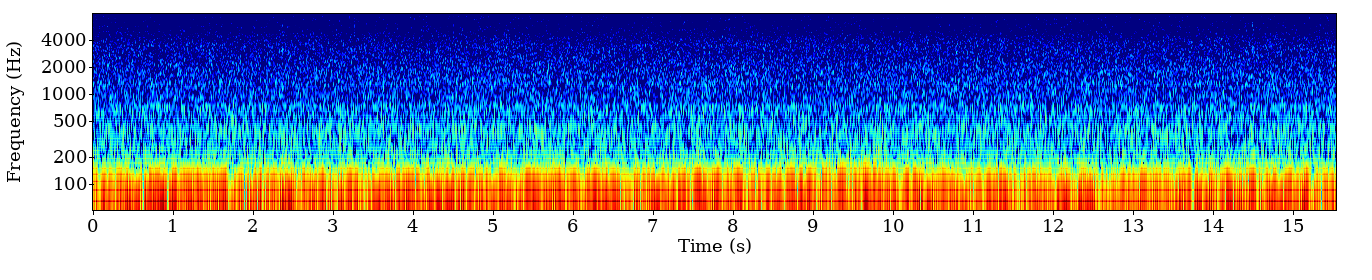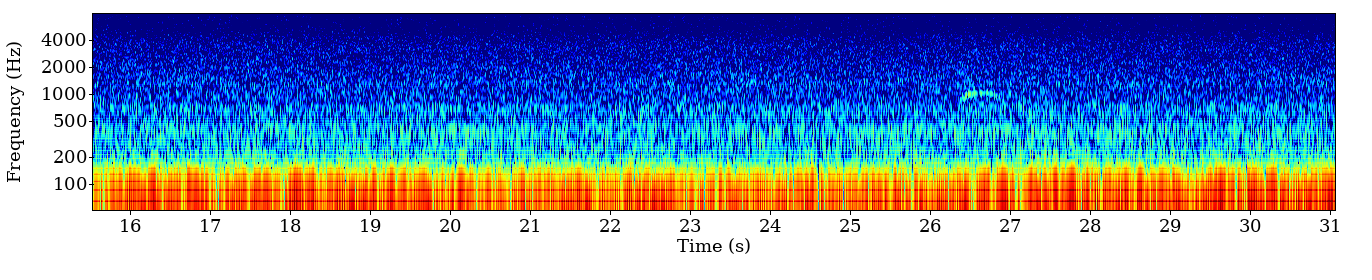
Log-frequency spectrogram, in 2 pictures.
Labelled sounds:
26.4	26.9	humpback whale, 0.86 to 1.2 kHz

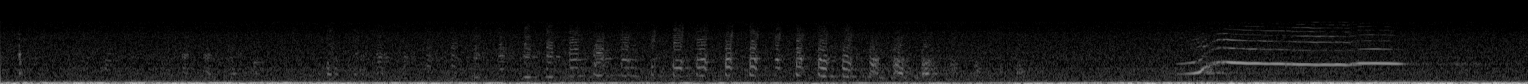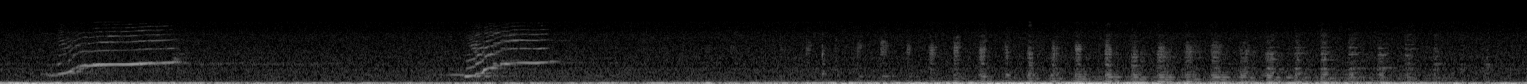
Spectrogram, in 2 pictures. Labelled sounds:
11.8	14.0	humpback whale, 0.80 to 6.3 kHz
15.9	17.1	humpback whale, 0.80 to 7.6 kHz
20.0	20.9	humpback whale, 0.80 to 5.2 kHz

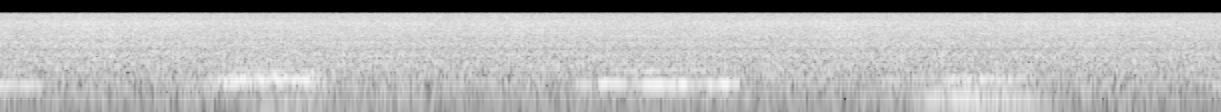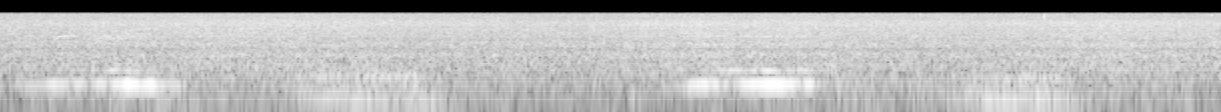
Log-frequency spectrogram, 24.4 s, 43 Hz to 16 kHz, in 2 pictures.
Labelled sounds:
12.7	13.0	humpback whale, 2.2 to 2.4 kHz

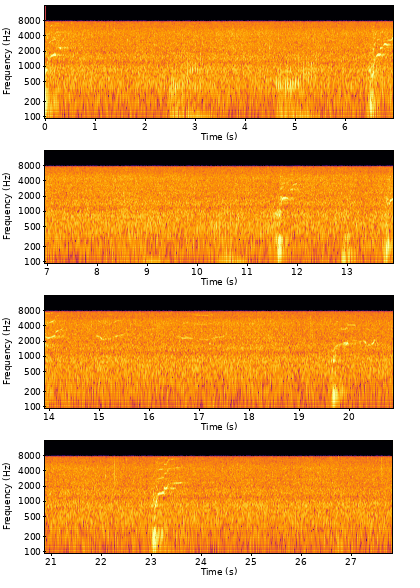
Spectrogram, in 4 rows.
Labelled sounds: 0.1	0.5	humpback whale, 1.4 to 2.4 kHz
11.6	11.9	humpback whale, 1.6 to 2.0 kHz
13.9	14.2	humpback whale, 2.2 to 2.7 kHz
14.9	15.6	humpback whale, 2.1 to 2.9 kHz
16.5	17.5	humpback whale, 2.2 to 6.6 kHz
19.7	20.4	humpback whale, 1.4 to 2.1 kHz
23.3	23.7	humpback whale, 2.1 to 7.0 kHz

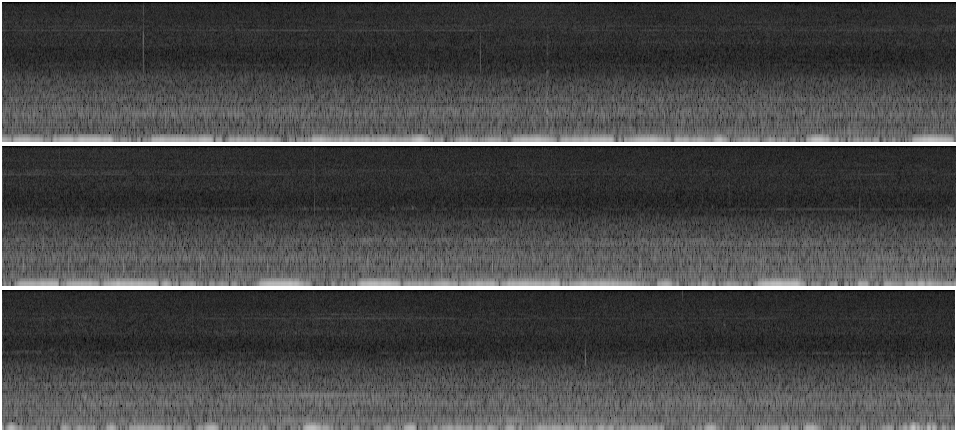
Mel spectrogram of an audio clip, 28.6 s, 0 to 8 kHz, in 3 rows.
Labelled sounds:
9.1	14.1	vessel noise, 0 to 8.0 kHz
18.9	20.1	killer whale, southern resident, J pod, 1.6 to 5.2 kHz

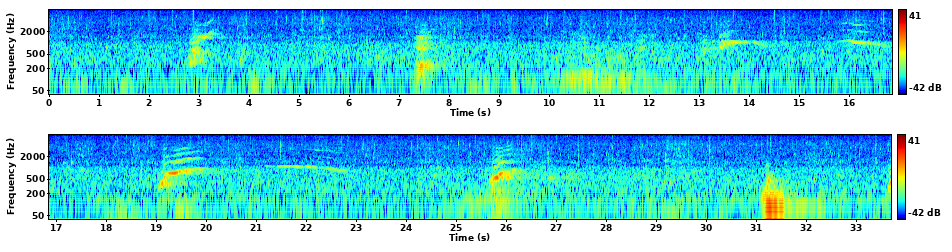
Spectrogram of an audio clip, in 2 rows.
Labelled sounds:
2.9	3.4	humpback whale, 0.94 to 2.2 kHz
7.3	7.7	humpback whale, 1.2 to 1.6 kHz
13.4	14.4	humpback whale, 0.78 to 1.8 kHz
15.8	16.9	humpback whale, 0.78 to 3.5 kHz
19.1	20.1	humpback whale, 0.78 to 2.9 kHz
21.4	22.8	humpback whale, 0.78 to 3.2 kHz
25.8	26.2	humpback whale, 1.2 to 1.6 kHz

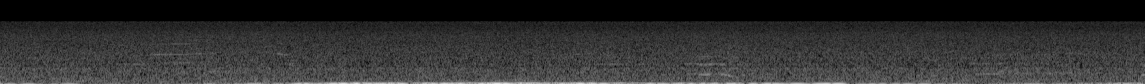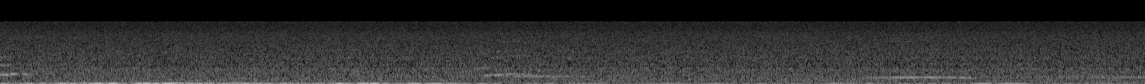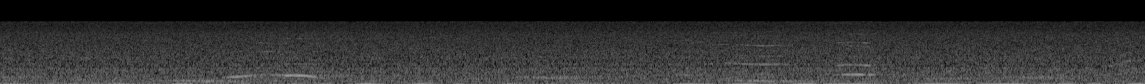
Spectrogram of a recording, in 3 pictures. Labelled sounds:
1.5	1.8	humpback whale, 1.5 to 1.6 kHz
30.3	30.7	humpback whale, 0.90 to 2.5 kHz
31.4	31.6	humpback whale, 2.2 to 2.3 kHz

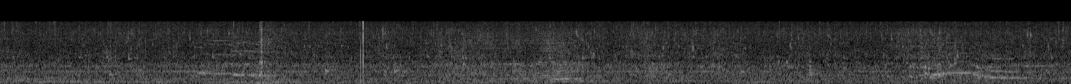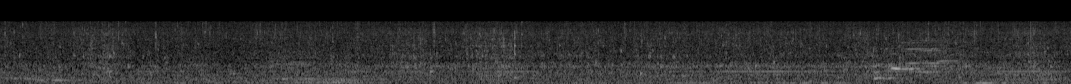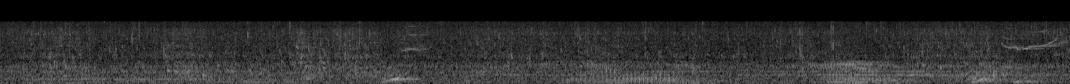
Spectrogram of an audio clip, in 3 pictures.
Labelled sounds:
2.3	2.7	humpback whale, 1.7 to 1.9 kHz
9.9	10.2	humpback whale, 1.2 to 1.3 kHz
19.6	20.3	humpback whale, 0.78 to 2.1 kHz
25.4	25.7	humpback whale, 1.8 to 2.2 kHz
29.7	30.1	humpback whale, 0.84 to 1.2 kHz
31.4	32.1	humpback whale, 1.9 to 3.1 kHz

